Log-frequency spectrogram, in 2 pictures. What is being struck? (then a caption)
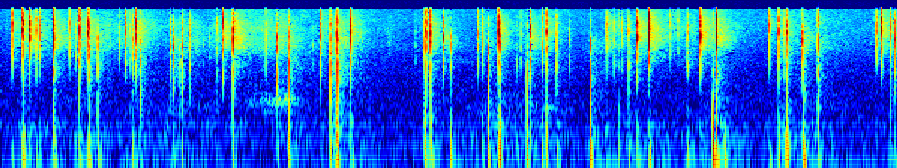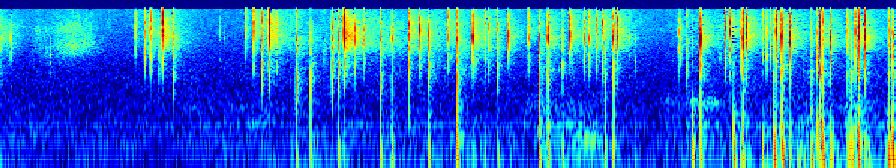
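Ribbed wax pillar candle. A lit pink pillar candle of solid wax with vertical ribs is held in the hand and scratched and tapped along its ribs with long nails. Dense bursts of crisp, bright clicks and scratchy rasps come in quick clusters, with short quiet gaps between runs. Each tap is dry and dies away at once.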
